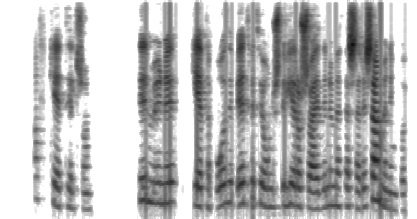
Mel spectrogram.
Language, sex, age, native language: Icelandic, female, 40-49, Icelandic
